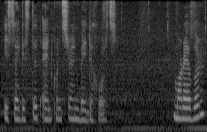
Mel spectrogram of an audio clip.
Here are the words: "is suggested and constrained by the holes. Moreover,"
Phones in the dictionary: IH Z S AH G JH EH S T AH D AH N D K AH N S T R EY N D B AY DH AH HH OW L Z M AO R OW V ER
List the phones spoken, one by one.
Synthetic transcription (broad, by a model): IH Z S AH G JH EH S T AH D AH N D K AH N S T R EY N D B AY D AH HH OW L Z M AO R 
